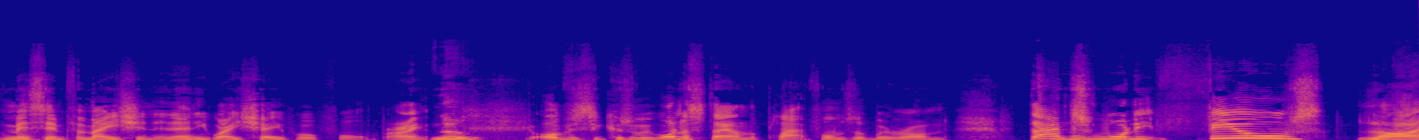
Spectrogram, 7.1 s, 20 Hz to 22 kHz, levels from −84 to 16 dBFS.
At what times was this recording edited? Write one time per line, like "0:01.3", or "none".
0:02.6
0:05.0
